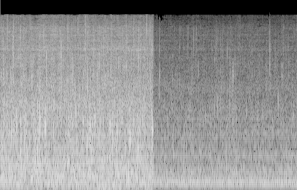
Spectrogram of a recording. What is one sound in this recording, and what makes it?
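Soup bubbles and simmers in a pot.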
